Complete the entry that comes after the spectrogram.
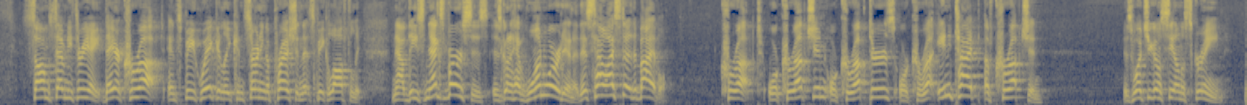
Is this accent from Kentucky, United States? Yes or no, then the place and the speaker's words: no; Pine Bluff, Arkansas, United States; born there; I came from the same dirt you came out of. I was born in Pine Bluff, Arkansas. So don't take me long coming down here to start saying y'all and how y'all doing.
